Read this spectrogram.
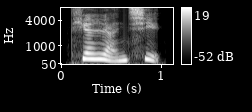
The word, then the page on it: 天然气: tiān rán qì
